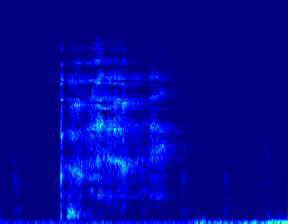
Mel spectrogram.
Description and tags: deslizamiento de una pieza en el suelo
